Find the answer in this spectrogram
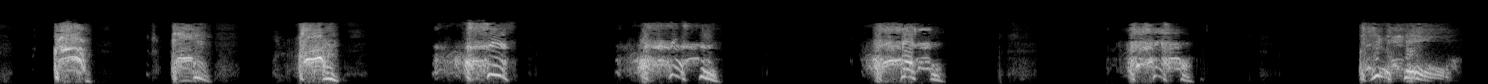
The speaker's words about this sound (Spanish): Bueno, pues ya parece que se han pasado los toses, disculpad.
